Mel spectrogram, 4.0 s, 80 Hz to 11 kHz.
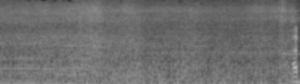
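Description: Wind rushing over the microphone of a moving scooter, a steady low rumble, with the 2016 Vespa Primavera 150's small single-cylinder engine running underneath at cruising speed.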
